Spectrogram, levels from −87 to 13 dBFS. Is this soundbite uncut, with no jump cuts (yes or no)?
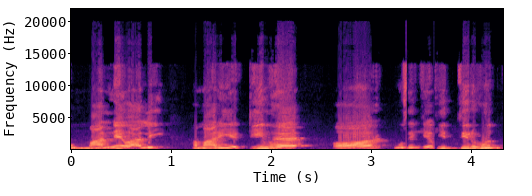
no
